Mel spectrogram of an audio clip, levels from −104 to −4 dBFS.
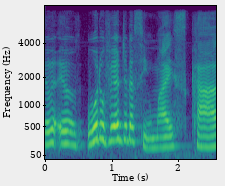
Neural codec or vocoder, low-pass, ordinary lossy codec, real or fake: none; 7.2 kHz; none; real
